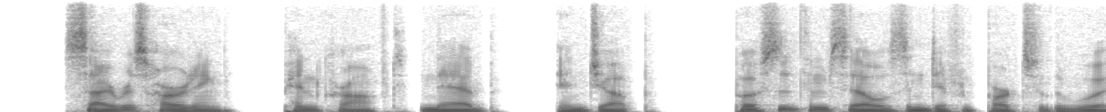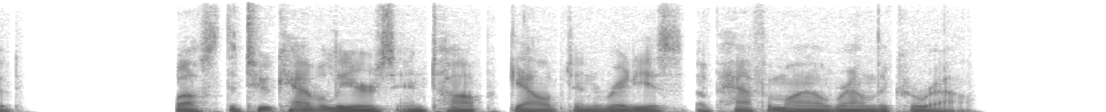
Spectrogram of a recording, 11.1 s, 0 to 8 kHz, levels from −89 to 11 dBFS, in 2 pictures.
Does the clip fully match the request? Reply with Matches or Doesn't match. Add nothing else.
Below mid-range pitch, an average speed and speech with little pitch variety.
Matches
